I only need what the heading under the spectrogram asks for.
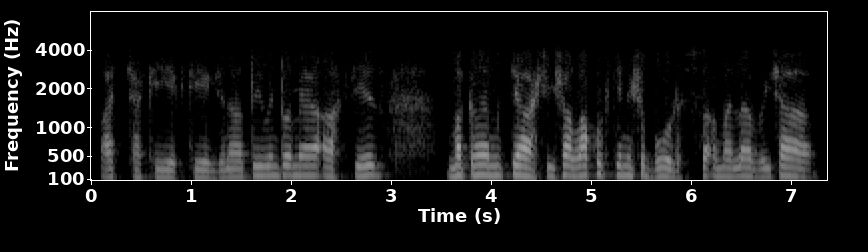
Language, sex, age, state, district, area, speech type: Kashmiri, male, 45-60, Jammu and Kashmir, Ganderbal, rural, conversation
